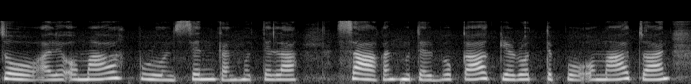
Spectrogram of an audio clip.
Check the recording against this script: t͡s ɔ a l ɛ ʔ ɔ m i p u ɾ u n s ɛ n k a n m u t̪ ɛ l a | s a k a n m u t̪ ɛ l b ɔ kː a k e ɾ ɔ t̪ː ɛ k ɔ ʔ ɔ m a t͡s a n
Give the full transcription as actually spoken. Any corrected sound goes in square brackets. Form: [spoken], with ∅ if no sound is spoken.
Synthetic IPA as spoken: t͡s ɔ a l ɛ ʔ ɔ m [a] p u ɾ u n s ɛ n k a n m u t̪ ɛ l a | s a k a n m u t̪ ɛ l b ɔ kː a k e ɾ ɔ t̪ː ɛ [p] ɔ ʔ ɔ m a t͡s a n

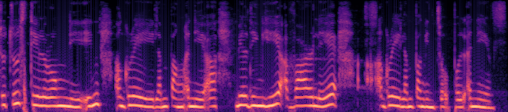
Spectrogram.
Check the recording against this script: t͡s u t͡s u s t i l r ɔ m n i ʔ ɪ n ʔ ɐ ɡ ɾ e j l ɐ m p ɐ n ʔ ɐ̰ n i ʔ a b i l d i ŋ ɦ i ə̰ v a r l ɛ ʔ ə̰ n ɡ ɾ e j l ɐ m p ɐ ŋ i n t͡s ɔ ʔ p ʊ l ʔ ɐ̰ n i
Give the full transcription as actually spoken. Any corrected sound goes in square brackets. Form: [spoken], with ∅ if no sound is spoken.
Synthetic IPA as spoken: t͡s u t͡s u s t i l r ɔ [ŋ] n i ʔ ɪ n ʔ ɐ ɡ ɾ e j l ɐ m p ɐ [ŋ] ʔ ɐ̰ n i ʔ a b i l d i ŋ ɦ i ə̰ v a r l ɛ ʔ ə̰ [∅] ɡ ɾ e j l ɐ m p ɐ ŋ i n t͡s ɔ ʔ p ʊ l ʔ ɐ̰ n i

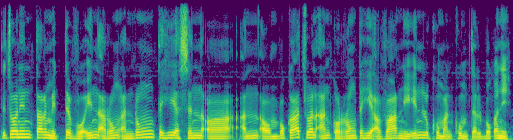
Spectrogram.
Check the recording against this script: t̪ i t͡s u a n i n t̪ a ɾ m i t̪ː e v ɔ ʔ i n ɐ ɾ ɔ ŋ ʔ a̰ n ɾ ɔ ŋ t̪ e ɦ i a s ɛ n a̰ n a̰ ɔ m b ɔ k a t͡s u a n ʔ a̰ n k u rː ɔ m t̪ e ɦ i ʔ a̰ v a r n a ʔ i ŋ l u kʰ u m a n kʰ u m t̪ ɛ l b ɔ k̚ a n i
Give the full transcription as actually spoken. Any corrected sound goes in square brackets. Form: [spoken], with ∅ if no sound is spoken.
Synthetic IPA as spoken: t̪ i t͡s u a n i n t̪ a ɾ m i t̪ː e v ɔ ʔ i n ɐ ɾ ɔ ŋ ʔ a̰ n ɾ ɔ ŋ t̪ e ɦ i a s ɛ n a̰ n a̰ ɔ m b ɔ k a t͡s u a n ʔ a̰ n k [ɔ] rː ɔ [ŋ] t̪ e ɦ i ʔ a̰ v a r n [i] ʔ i [n] l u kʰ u m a n kʰ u m t̪ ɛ l b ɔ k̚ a n i

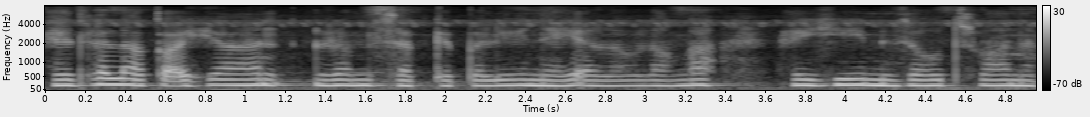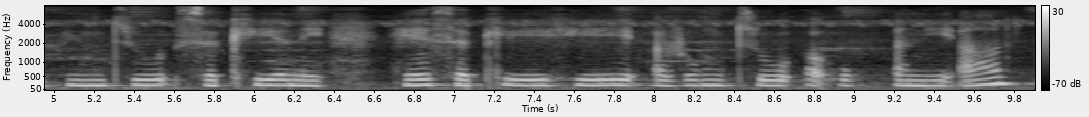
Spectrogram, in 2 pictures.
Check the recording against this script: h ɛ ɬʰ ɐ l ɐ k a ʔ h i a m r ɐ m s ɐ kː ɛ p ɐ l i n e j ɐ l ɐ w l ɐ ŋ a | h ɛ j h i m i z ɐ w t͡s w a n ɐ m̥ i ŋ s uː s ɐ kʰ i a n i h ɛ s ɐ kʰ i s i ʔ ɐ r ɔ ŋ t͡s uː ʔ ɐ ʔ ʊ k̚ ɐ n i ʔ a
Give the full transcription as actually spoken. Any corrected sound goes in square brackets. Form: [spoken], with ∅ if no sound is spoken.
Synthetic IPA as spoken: h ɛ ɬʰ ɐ l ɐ k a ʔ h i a [n] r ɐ m s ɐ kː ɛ p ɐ l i n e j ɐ l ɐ w l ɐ ŋ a | h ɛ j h i m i z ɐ w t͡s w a n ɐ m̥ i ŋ [t͡s] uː s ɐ kʰ i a n i h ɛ s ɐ kʰ i [h] i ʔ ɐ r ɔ ŋ t͡s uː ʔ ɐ ʔ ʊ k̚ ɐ n i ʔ a

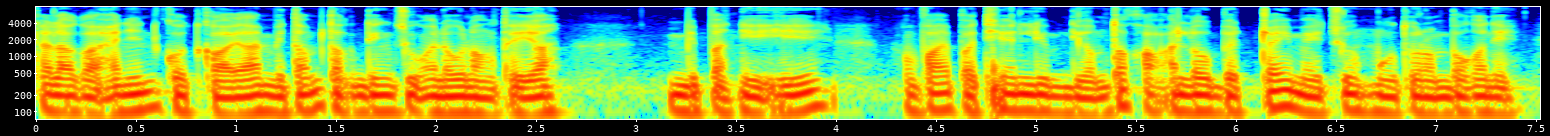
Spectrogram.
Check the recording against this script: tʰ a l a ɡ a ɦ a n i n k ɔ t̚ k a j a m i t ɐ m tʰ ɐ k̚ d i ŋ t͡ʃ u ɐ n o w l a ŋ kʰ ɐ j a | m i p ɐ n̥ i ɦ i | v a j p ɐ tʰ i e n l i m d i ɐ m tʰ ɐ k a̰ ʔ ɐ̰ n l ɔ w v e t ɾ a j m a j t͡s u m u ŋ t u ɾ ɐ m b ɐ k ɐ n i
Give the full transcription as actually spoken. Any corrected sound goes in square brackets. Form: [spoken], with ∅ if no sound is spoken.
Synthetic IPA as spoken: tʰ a l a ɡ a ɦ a n i n k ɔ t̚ k a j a m i t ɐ m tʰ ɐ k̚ d i ŋ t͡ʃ u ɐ n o w l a ŋ [tʰ] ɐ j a | m i p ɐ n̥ i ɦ i | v a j p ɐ tʰ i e n l i m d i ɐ m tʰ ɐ k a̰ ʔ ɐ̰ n l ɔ w [b] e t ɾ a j m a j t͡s u m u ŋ t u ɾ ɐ m b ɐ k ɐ n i

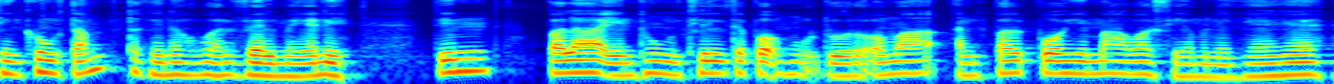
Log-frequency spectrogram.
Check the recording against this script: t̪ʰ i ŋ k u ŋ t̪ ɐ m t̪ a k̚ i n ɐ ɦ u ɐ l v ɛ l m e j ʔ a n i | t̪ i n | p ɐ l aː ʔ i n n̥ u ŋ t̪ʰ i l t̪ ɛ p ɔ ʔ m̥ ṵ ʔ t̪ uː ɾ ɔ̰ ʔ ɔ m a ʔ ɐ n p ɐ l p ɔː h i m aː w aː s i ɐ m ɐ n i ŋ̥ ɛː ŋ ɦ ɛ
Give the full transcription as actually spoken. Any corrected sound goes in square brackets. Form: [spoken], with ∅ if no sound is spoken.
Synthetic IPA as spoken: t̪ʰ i ŋ k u ŋ t̪ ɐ m t̪ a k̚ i n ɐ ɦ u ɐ l v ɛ l m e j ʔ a n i | t̪ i n | p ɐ l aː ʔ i n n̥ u ŋ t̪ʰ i l t̪ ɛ p ɔ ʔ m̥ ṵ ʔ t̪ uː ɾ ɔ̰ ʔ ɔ m a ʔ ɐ n p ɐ l p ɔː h i m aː w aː s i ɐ m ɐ n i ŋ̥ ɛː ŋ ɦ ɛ

